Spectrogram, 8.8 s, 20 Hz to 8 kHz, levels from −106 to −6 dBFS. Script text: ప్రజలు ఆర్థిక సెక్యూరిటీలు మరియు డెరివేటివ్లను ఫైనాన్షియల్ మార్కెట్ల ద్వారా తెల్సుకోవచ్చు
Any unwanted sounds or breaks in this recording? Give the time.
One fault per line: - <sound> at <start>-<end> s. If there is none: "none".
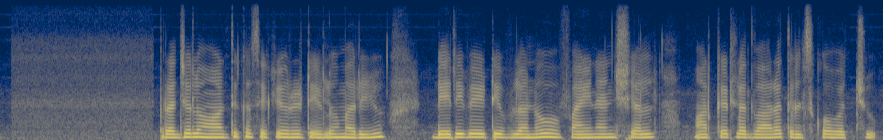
none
